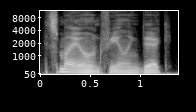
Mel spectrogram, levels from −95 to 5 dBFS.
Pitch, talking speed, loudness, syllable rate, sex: 105 Hz, 215 wpm, -16 LUFS, 4.7 syllables/s, male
